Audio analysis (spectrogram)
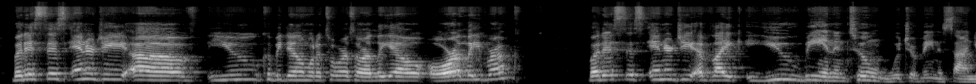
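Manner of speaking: ordinary talk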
